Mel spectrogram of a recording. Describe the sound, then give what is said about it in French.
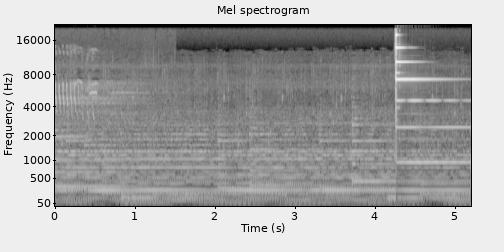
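A single clear bell strike rings out near the end, bright and resonant, its tone lingering and fading over a soft, steady musical drone with no talking. “Quand la cloche retentira, tu pourras ouvrir les yeux.”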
